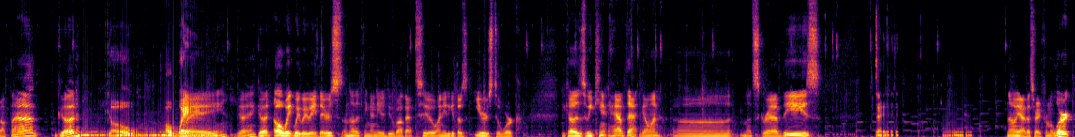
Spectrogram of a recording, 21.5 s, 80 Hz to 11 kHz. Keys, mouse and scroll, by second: 0.4 ctrl+s, 1.4-4.5 drag, 6.4 right click, 8.2 click, 9.5 c, 13.3 right click, 13.9 c, 17.4 click, 18.7-20.1 drag.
